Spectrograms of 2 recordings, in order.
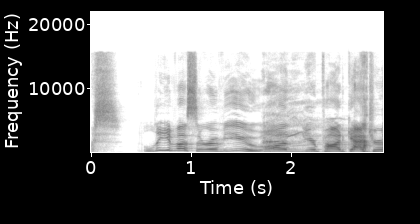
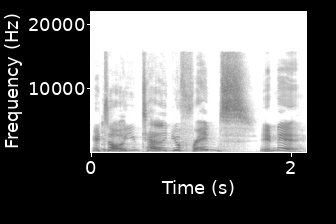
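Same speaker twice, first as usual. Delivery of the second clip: high mock cockney urchin; hammed-up cockney kid voice, much higher; terrible cockney accent; 8 semitones higher than usual. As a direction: sell the podcast like a cheeky London orphan. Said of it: "my terrible accent".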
